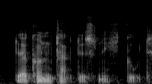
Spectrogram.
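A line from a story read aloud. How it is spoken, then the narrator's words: Plain. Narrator (German): sagte er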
